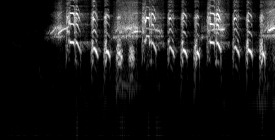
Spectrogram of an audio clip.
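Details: Grey francolin calling: a rapid, harsh series of squawky notes, about five per second, in a dense, scratchy run with no other sounds.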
